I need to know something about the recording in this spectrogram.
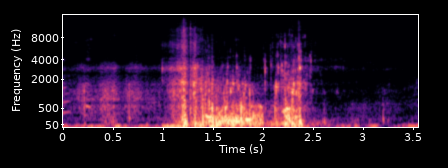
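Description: Water splashes loudly as a person falls in.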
